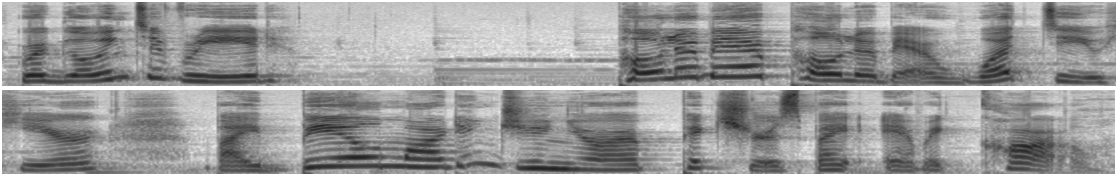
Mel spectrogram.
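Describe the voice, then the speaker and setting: A high-voiced woman leads a children's read-aloud as a preschool teacher. Her delivery is slow and sing-song, with lots of questions and repeated phrases, and it swings widely in pitch. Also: very animated, faint music behind.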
